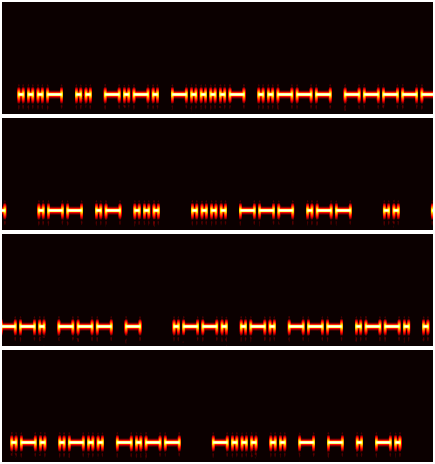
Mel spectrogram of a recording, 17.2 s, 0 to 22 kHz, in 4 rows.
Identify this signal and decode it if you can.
Morse code, heard as a keyed tone, about 25 wpm, 600 Hz. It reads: VIC-20 WAS HOW I GOT PROPERLY BITTEN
